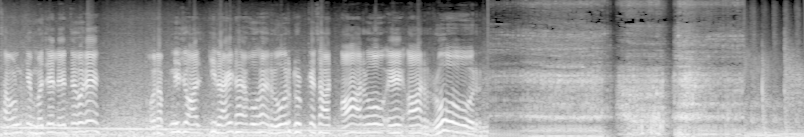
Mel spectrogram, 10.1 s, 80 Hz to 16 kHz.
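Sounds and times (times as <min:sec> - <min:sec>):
lion roaring: 0:06.1 - 0:09.4.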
